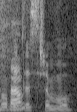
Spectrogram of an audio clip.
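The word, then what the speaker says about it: Kobe Desramaults: Kobe Destremaux. Hur man uttalar Kobe Destremaux.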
